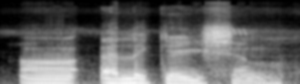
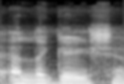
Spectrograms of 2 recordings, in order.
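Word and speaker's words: allegation: or accused ওকে এরপরে অ্যাললিগেশন এটা হচ্ছে এলেজ আর এই হচ্ছে অ্যাললিগেশন যখন নাউনটা হয়ে যাচ্ছে তখন এখানে গ এর মত উচ্চারণ হচ্ছে এই জিটা আর এখানে কিন্তু জিটা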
